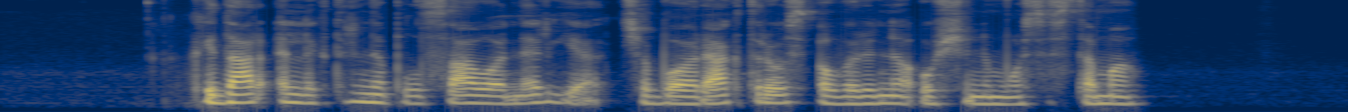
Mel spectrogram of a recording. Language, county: Lithuanian, Kaunas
